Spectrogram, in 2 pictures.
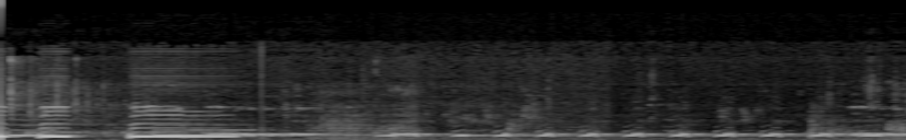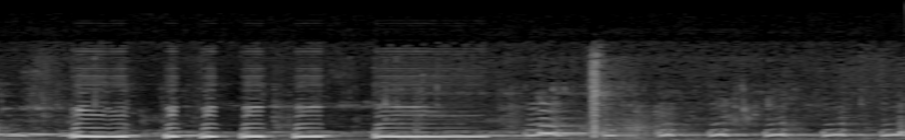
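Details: Bangkok-type zebra dove, a female calling to the male, alternates loud held coos with rapid trilled strings of short notes. A softer evenly spaced coo series runs between the louder phrases.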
